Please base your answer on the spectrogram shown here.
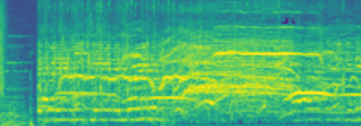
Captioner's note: cheering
